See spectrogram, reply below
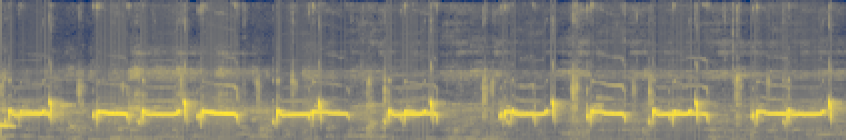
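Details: Excited prinia, worked up for a fight, repeats a high level whistle with a sharp rising tick at the end, roughly once a second, in steady bursts over faint low hum.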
